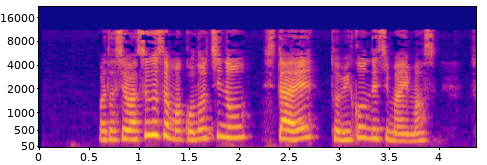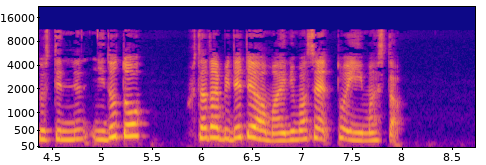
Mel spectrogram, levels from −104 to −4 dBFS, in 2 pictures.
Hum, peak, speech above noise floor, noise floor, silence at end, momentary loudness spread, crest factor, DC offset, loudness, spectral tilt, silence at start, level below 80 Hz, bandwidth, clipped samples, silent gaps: none; -4 dBFS; 49 dB; -69 dBFS; 0.75 s; 12 LU; 18 dB; under 0.1%; -21 LUFS; -2.5 dB/octave; 0.6 s; -64 dBFS; 11.5 kHz; under 0.1%; none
